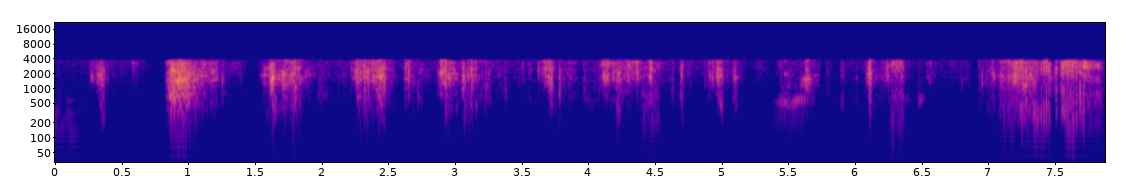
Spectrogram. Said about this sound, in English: Somebody eating some rocks or something. Okay. I don't know who that is, man. No, it wasn't me. Something like paper moving or something.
